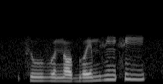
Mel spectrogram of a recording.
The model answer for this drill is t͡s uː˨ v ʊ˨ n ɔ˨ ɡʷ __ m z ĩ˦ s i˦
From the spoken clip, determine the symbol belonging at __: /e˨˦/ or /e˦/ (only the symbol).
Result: e˨˦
